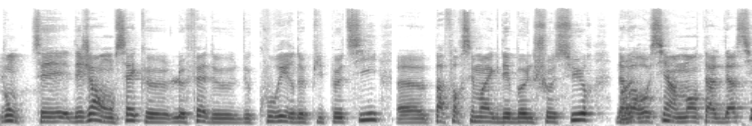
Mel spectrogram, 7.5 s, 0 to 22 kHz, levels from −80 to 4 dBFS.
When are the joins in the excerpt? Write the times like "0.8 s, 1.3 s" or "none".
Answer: 3.9 s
